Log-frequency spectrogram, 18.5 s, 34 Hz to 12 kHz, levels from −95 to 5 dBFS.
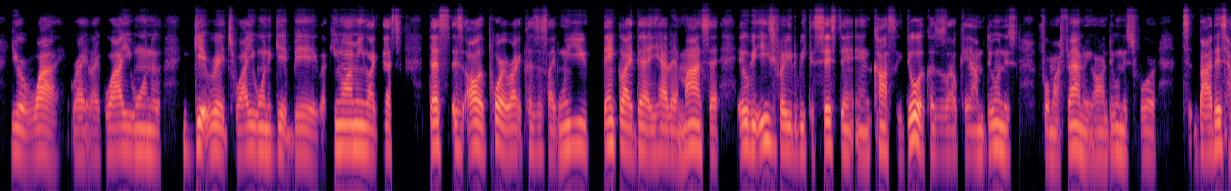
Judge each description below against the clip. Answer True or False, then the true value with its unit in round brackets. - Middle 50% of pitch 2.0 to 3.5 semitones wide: True (2.8 semitones)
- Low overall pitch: True (120 Hz)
